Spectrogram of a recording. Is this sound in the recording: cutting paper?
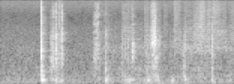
yes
